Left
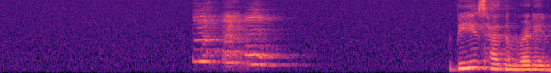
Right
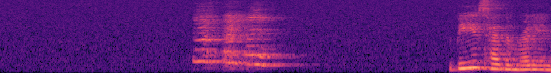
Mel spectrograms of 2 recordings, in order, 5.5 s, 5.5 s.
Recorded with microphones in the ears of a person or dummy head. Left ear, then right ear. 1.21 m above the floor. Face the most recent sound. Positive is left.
turn(degrees=75)  # may be behind; listen again after turning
